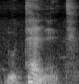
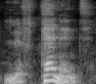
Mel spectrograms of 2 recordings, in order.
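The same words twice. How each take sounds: First: "lieutenant" said as LOO-tenant; American lieutenant. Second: "lieutenant" said as LEF-tenant, slow; British lieutenant. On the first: Teacher giving the American form to the class. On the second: Teacher giving the British form to the class. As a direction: give "lieutenant" a leff sound at the start. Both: Shown as a demonstration.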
